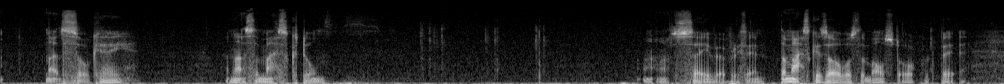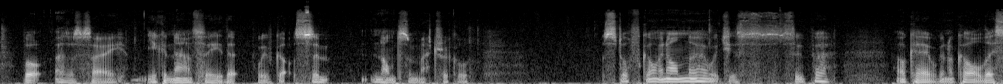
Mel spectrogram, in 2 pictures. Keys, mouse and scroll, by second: 2.2-4.1 drag, 4.4 Tab, 5.0 alt+h, 6.9 ctrl+w, 8.0-10.6 middle drag, 10.6-12.3 drag, 11.4 h, 11.9-13.8 middle drag, 14.6-16.1 middle drag, 14.9 alt+h, 16.7-19.1 middle drag.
